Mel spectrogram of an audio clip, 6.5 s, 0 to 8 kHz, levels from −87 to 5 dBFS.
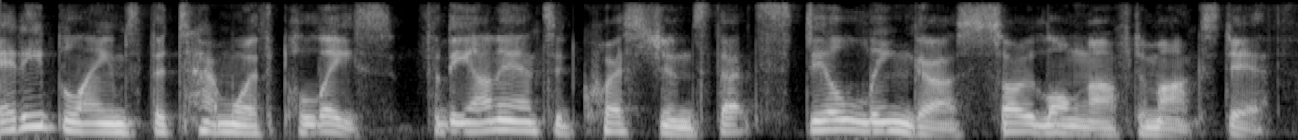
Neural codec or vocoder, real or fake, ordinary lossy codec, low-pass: vocoder, 22.05 kHz, 80 mel bands, WaveNeXt; fake; Opus, 64 kbps; 7.2 kHz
